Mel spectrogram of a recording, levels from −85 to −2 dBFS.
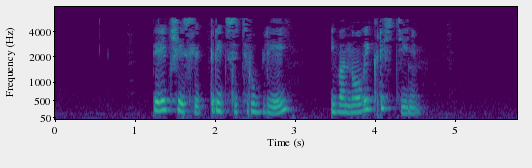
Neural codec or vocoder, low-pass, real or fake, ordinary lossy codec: none; 7.2 kHz; real; MP3, 24 kbps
